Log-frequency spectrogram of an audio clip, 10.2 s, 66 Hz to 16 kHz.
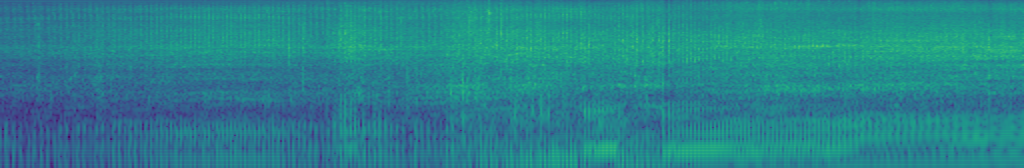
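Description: Honda FourTrax 90 youth ATV's small single-cylinder four-stroke engine running, getting louder over the first four or five seconds as the quad comes down the hill toward the microphone, then running loudly under throttle as it passes and pulls away up the trail.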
